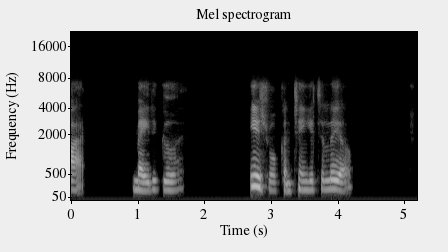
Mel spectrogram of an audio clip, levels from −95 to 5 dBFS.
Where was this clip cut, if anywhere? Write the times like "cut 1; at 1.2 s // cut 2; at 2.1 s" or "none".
cut 1; at 2.6 s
